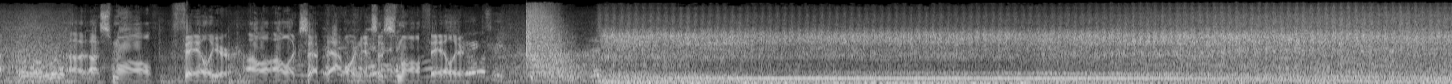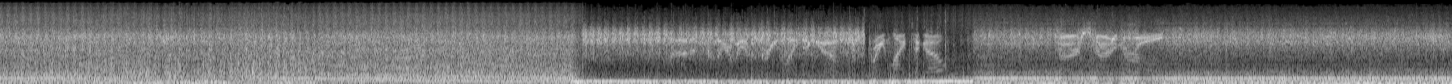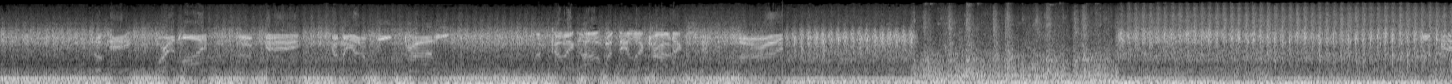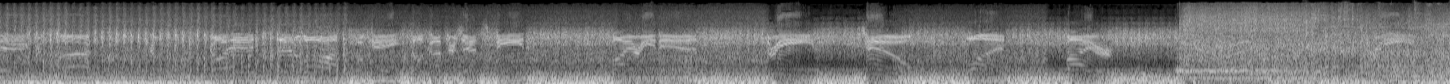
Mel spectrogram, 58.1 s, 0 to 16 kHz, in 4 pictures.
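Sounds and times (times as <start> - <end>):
muffled voices: 0.0 - 5.1, 21.1 - 24.4, 25.0 - 26.3, 30.0 - 33.7, 34.4 - 37.2, 43.2 - 54.8, 56.8 - 57.8
steady engine hum: 0.0 - 58.0
rushing noise: 54.9 - 58.0.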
